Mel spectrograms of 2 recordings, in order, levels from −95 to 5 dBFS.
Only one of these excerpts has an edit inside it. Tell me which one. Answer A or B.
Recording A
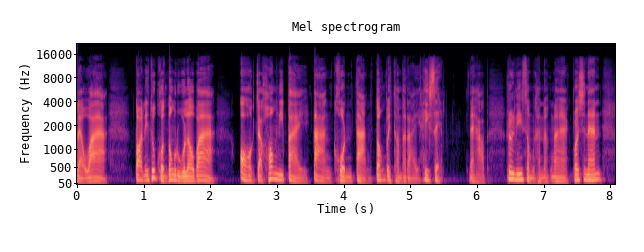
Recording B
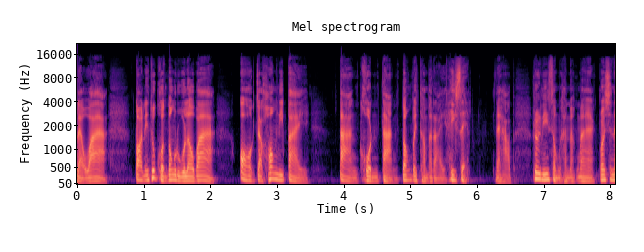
A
